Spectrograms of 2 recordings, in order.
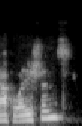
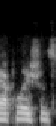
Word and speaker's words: Appalachian: it's right along the Appalachians. Yeah. I guess that's what do you guys call them, the Appalachians too? It's pronounced both ways, Appalachian and Appalachian. Okay. You'll hear both.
